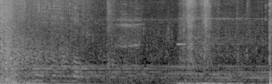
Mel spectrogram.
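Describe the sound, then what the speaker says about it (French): Flies buzzing in the video game The Chant, a steady insect drone with a louder swell near the end, heard alone without talk. "les mouches elles m'ont piqué."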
